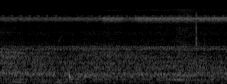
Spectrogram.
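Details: Wild hive bees during collection of the colony, hive ends boarded with wood plates; continuous massed buzzing drones throughout, overlaid by a thin steady high-pitched tone and a faint tap near the end.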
